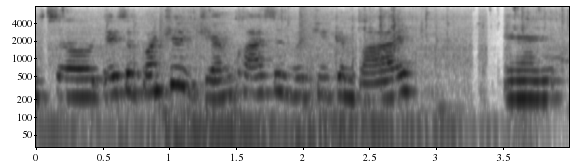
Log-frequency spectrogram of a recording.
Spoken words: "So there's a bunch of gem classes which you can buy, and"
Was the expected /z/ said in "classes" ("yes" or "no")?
yes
